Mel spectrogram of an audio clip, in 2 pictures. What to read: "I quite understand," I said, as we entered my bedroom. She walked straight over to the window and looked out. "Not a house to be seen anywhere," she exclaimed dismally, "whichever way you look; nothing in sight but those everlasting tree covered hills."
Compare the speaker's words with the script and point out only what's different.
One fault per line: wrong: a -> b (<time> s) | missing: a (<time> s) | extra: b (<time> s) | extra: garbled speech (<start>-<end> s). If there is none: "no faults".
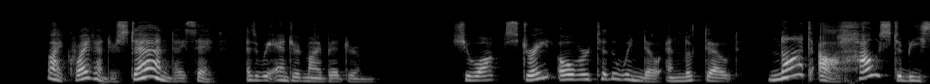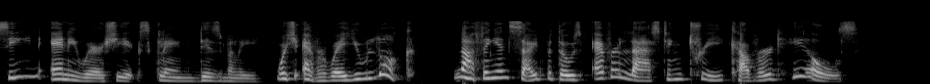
no faults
